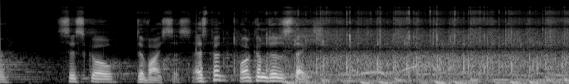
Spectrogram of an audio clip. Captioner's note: applause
